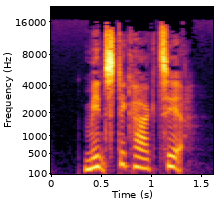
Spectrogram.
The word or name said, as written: mindstekarakter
